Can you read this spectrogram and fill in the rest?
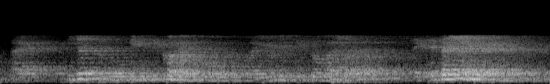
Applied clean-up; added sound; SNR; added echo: none; none; none; reverberation time 1.9 s.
